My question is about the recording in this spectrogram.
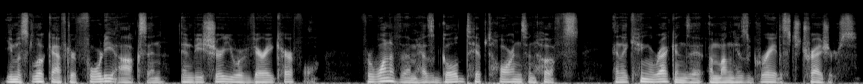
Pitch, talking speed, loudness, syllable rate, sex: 105 Hz, 220 wpm, -18 LUFS, 6.0 syllables/s, male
